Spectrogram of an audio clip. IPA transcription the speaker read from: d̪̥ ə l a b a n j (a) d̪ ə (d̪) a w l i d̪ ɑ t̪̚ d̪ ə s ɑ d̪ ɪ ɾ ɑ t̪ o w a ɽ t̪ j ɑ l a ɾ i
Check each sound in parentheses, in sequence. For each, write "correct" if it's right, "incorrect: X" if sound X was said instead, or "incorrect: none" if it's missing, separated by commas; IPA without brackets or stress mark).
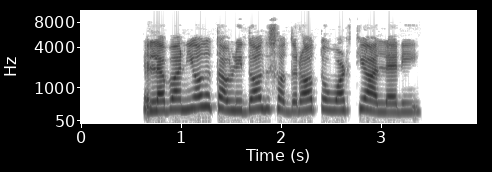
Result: incorrect: ɑ, incorrect: t̪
